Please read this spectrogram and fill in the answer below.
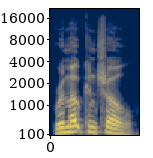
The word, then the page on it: remote control: British English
